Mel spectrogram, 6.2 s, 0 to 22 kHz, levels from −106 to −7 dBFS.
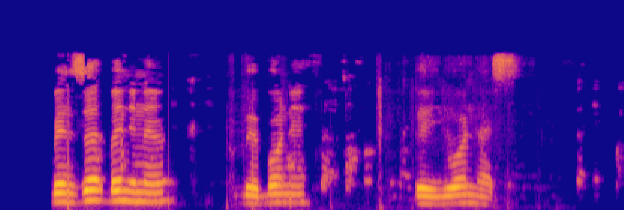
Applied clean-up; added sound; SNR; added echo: neural mask model DeepFilterNet 3.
